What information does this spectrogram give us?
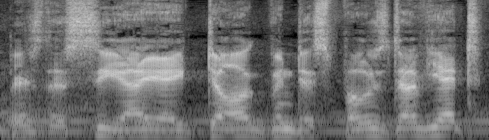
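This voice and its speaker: An actor playing a domineering, cruel Soviet military commander in a video game, haughty and commanding. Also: male voice, medium pitch, fairly even intonation, normal speed, over music, lightly acted. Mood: imperious. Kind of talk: video game cutscene acting.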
